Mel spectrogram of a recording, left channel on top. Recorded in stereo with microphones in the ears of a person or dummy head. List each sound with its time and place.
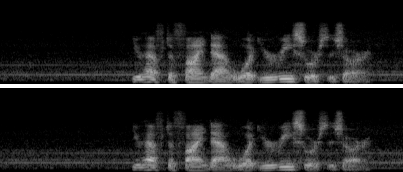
1.3 s a man speaking: 20° right (ahead or behind), 1.3 m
